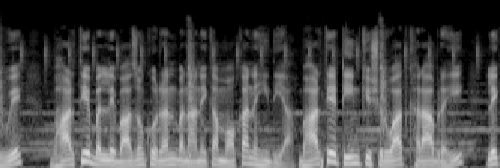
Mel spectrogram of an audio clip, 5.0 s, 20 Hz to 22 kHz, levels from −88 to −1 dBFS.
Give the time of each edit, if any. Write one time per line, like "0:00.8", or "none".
0:02.9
